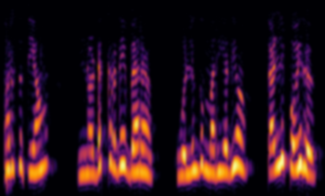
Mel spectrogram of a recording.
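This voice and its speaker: A woman's voice: extremely high pitch, fast talker. A woman voicing a frightened but defiant young woman in a cartoon, scolding and pleading. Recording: dull lo-fi with music behind.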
